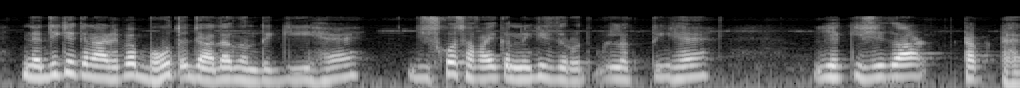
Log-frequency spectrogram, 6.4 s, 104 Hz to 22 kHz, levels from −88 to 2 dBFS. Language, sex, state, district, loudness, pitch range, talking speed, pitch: Hindi, female, Uttar Pradesh, Jalaun, -17 LUFS, 185-210 Hz, 180 wpm, 200 Hz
